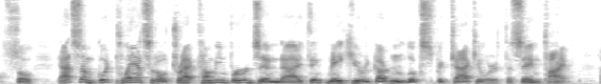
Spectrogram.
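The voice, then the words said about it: Wisconsin accent. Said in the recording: “that Wisconsin accent that you have”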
